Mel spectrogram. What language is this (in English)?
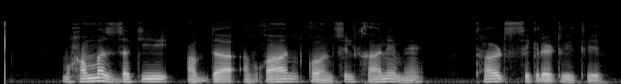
Urdu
